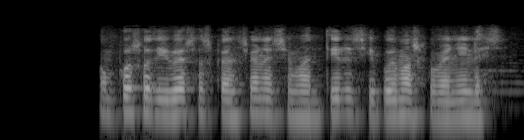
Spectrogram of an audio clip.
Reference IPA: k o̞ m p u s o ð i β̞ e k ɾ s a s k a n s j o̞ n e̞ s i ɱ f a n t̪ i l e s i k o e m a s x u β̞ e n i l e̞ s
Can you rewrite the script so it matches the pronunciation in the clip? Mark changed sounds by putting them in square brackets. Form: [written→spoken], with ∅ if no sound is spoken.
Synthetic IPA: k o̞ m p u s o ð i β̞ e [k→∅] ɾ s a s k a n s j o̞ n e̞ s i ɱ f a n t̪ i l e s i [k→p] o e m a s x u β̞ e n i l e̞ s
